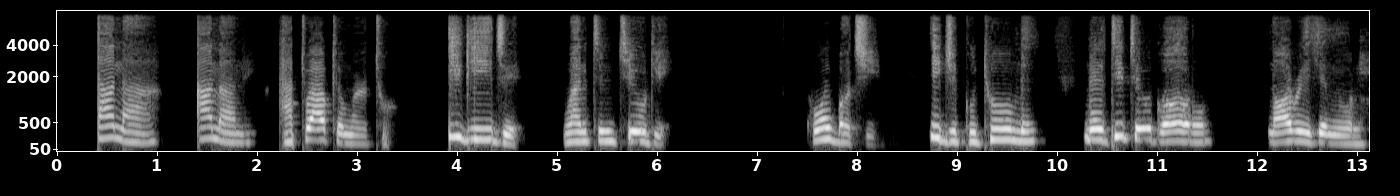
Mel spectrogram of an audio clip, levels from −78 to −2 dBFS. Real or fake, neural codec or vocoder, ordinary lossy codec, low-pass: fake; codec, 16 kHz, 0.5 kbps, X-Codec, HuBERT features, trained on general audio; none; 7.2 kHz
